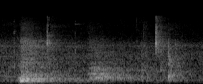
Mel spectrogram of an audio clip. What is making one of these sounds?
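A button clicks as a finger presses it.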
